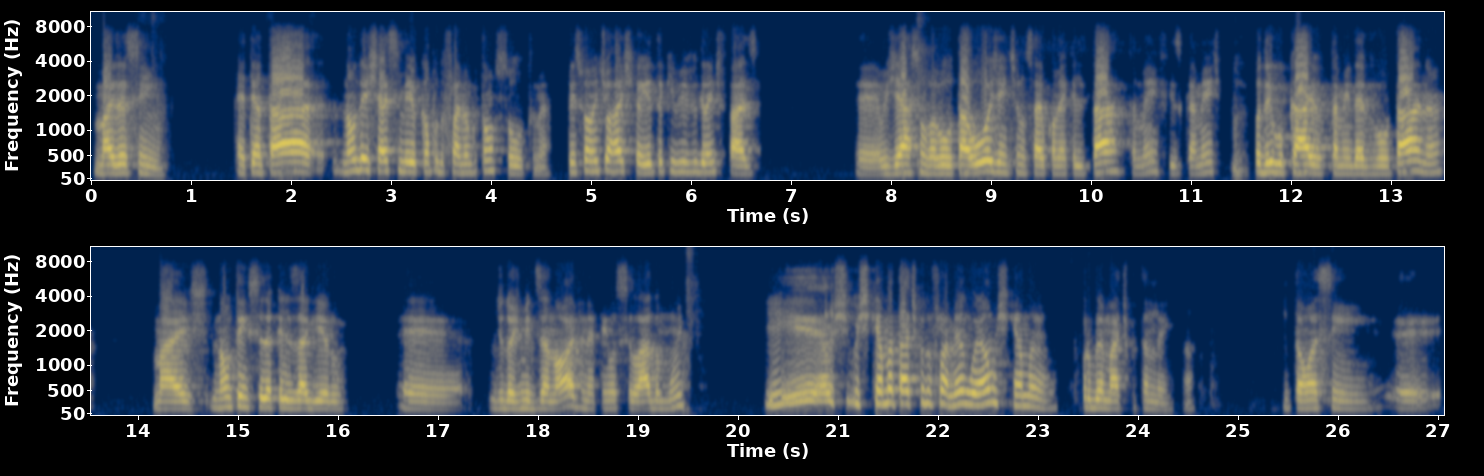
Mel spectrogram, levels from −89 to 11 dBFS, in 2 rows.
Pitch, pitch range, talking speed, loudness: 170 Hz, 155-190 Hz, 160 wpm, -15 LUFS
